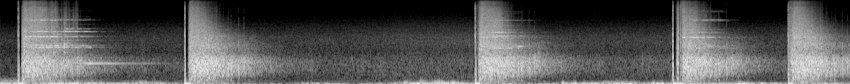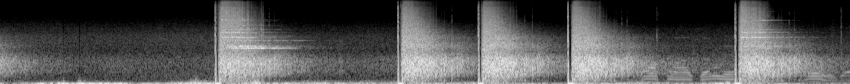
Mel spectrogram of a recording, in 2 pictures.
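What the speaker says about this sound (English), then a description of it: "we'll shoot it from a moving star, and we'll see what happens" Pistol shots ring off the steel plates of a moving portable Texas Star target, with about ten sharp metallic clangs spaced irregularly, loud and close, each followed by a brief ringing decay.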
